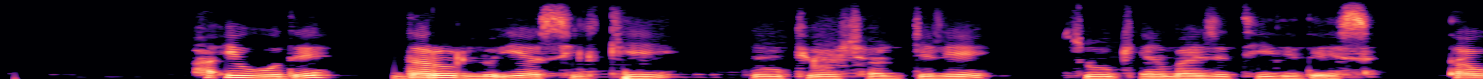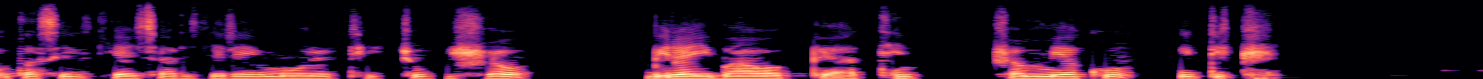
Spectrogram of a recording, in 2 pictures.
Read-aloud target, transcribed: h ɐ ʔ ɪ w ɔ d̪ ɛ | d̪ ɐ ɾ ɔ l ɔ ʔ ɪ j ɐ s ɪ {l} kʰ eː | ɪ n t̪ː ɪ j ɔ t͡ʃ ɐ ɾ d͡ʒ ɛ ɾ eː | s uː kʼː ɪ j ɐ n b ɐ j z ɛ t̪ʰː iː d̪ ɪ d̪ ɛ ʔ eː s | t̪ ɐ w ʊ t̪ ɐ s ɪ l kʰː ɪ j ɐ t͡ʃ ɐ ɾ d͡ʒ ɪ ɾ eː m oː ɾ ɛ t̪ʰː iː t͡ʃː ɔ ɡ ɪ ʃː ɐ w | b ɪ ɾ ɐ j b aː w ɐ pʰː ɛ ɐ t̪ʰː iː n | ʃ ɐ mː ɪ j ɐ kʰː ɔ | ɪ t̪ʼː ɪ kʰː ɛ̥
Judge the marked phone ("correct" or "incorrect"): correct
